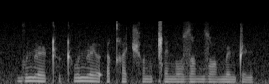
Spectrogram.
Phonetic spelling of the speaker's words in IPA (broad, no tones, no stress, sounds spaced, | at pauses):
ɡ u n ɭ e ə̯ ʈʰ ʊ ʈʰ u n ɭ e ə̯ ʔ ɪ qʰ ɛ t͡ʃʰ ɔ n ǁ ɛ n u zˤ i n zˤ ʊ ə̯ m ɛ ɳ t ɪ ɳ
